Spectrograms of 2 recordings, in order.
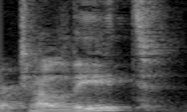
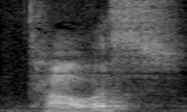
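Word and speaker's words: tallit: This is a instructional video for putting on our talit, talis with a Yiddish influence of the pronunciation, and tefillin, or tefillin as sometimes it's called, again with Yiddish influence on the Hebrew.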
